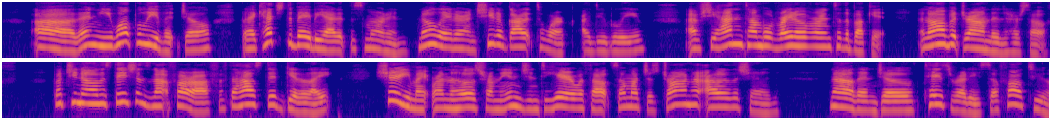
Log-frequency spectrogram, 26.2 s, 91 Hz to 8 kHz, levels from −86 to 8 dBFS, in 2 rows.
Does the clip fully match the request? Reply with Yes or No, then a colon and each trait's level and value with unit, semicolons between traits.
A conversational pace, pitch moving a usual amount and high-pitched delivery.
No: average, 195 wpm; wide, 6.1 semitones; high, 215 Hz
